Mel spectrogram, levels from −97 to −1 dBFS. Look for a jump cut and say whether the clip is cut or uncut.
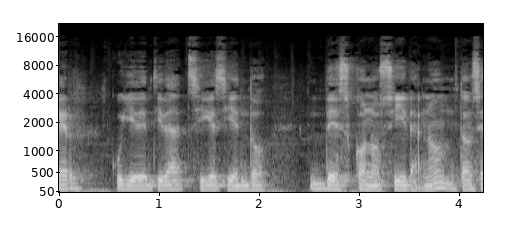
uncut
